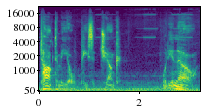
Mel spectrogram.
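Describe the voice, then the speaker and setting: A weary middle-aged rebel leader from a sci-fi game, drawls in a low voice. He is gruff and wry, with a Southern American accent. Music plays clearly behind him. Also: big pitch swings, moderate pace, fairly bright tone, heavily acted. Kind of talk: cinematic game voice acting.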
